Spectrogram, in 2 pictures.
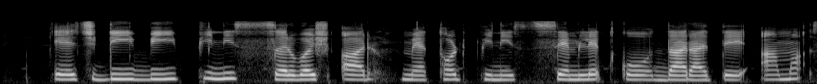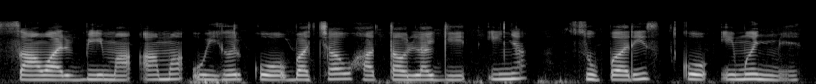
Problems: background sounds at intervals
